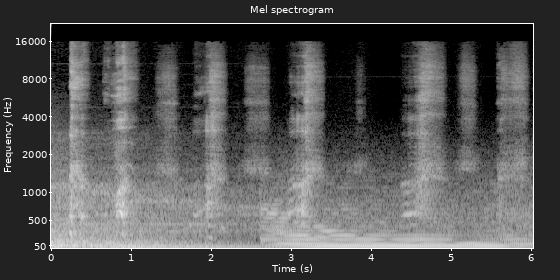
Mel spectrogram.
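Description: A man panting in short, harsh gasps, about two a second. A low sustained music drone comes in about halfway through.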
